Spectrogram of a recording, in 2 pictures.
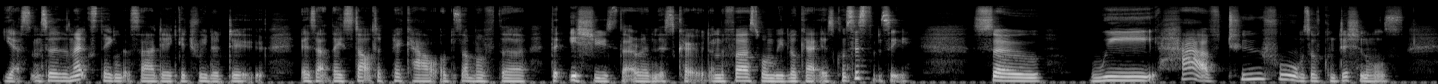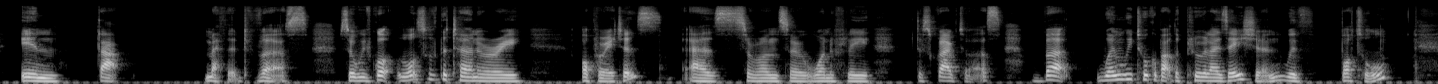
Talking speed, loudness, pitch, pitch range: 150 wpm, -21 LUFS, 150 Hz, 135-170 Hz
